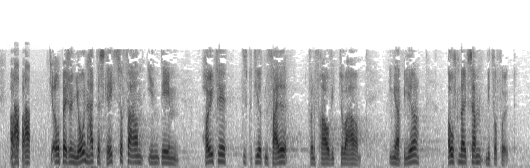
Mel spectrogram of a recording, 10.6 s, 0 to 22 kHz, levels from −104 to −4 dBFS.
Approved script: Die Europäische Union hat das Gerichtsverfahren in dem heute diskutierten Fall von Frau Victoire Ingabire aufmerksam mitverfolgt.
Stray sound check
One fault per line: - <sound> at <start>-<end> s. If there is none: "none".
- laugh at 0.2-0.6 s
